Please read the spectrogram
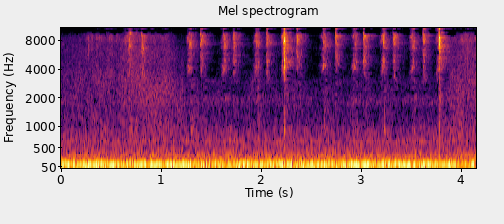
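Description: Blending (thinning) shears snipping quickly and repeatedly through a Westie's wiry leg coat, about four or five crisp clicks a second, over a steady low hum.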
